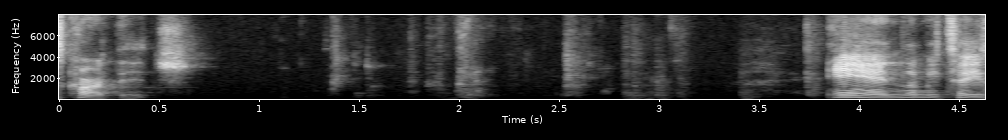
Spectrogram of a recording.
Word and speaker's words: Carthage: He said Cartridge, but it's Carthage.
